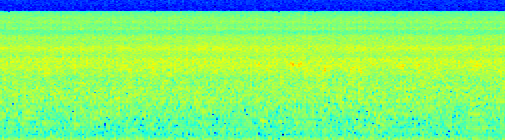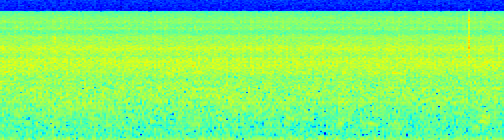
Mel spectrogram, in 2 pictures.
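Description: Steady low hum of an idling vehicle engine, with faint voices in the background.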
